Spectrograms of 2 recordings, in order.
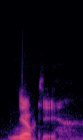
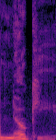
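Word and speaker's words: gnocchi: Noi. Okay. That's what I thought. Yeah. You said Yeah. So other people say Noki and I'm like I don't think that's it. Even though it looks like it.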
